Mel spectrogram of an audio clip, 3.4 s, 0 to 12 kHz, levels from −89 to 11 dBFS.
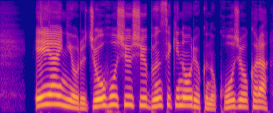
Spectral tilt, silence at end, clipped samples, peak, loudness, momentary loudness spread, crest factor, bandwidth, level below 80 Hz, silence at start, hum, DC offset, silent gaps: -5 dB/octave; 0.1 s; under 0.1%; 0 dBFS; -14 LUFS; 7 LU; 14 dB; 12 kHz; -52 dBFS; 0.45 s; none; under 0.1%; none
